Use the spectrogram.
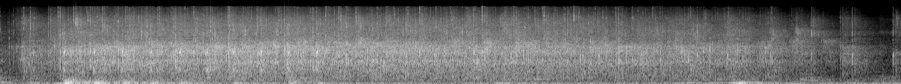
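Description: A room at a municipal council meeting breaks into applause for newly elected deputies, sustained dense clapping from many hands that swells quickly and holds steady for several seconds before tapering.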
